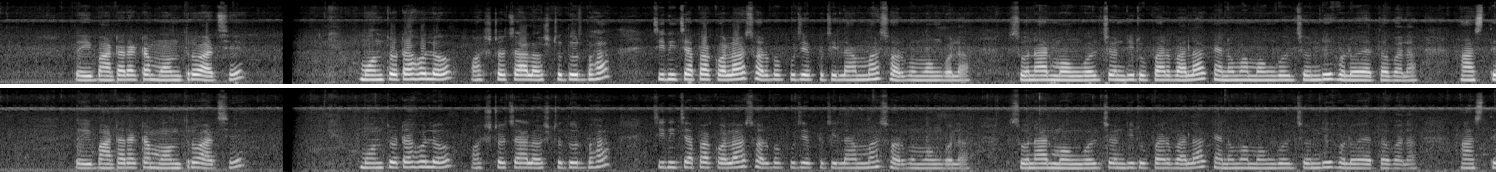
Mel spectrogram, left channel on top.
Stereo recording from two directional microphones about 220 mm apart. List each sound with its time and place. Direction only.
0.8 s speech: 5° left (ahead or behind)
3.6 s speech: 10° left (ahead or behind)
5.5 s speech: 20° left (ahead or behind)
11.0 s speech: 20° left (ahead or behind)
